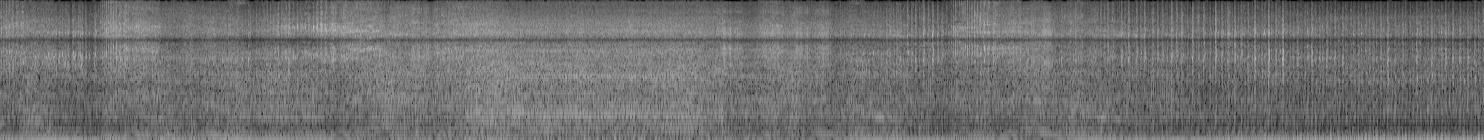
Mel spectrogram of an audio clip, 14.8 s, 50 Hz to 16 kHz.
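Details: 1959 Mercedes 190c engine on test stand, final tuning, timing set at 38 degrees maximum total advance: revs up and falls back cleanly several times, smoothly rising and dropping in pitch; normal revving.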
